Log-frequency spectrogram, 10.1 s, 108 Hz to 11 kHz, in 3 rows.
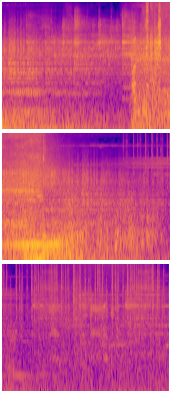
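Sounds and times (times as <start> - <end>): steady low drone: 0.0 - 9.0
faint rapid clicks: 5.6 - 10.0.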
